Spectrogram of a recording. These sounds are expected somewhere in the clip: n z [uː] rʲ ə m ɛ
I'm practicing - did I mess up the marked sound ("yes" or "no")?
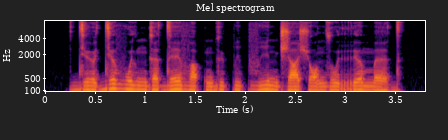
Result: yes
